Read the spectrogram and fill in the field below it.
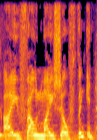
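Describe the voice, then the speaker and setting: A man's voice: on the high side, steady tone, takes it slowly, over loud music. A British man playing an enthusiastic, theatrical history teacher addressing his class in a period school drama.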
